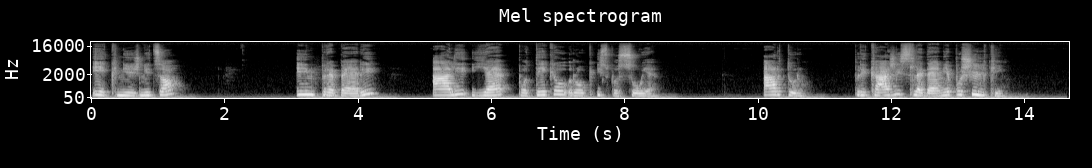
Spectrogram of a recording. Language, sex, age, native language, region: Slovenian, female, 18-29, Slovenian, Central Slovenia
